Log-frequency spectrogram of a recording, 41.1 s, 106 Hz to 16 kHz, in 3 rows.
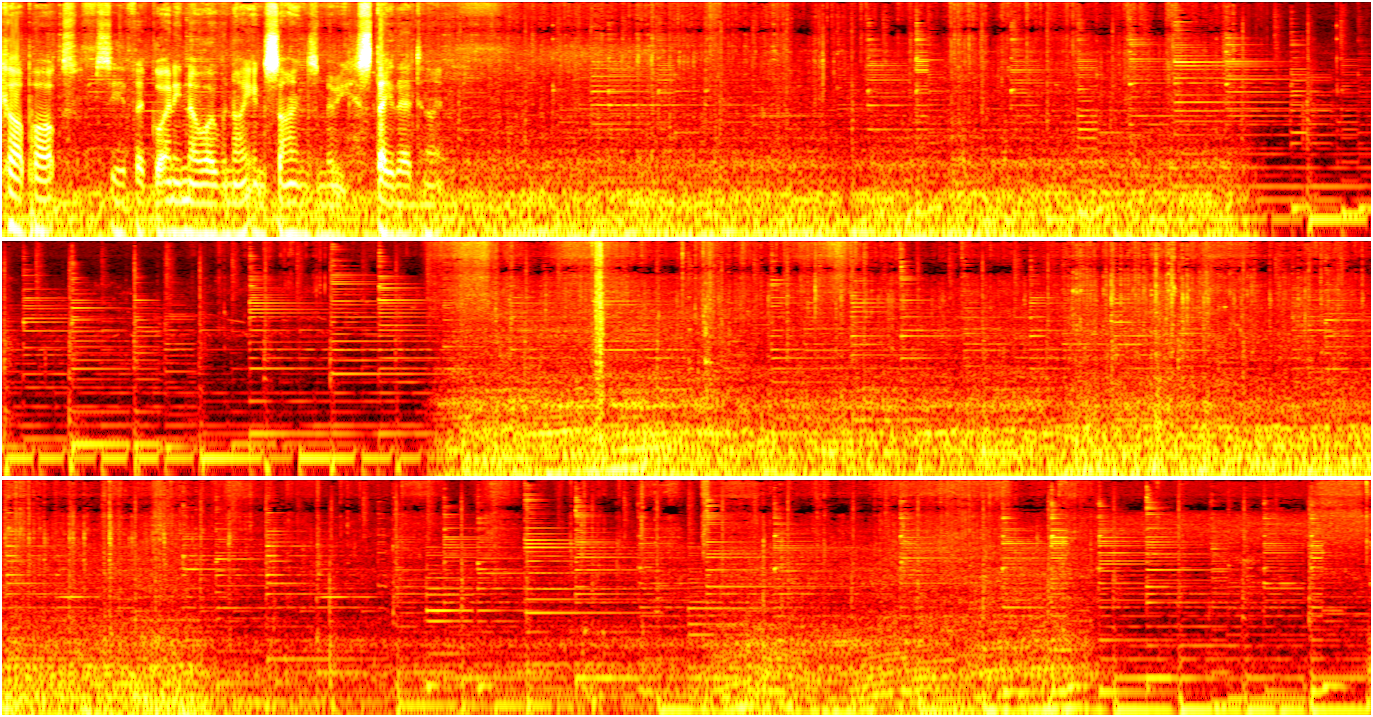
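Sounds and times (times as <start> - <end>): van engine and road noise: 0.0 - 12.7, 17.0 - 41.0
background music: 0.0 - 41.0.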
